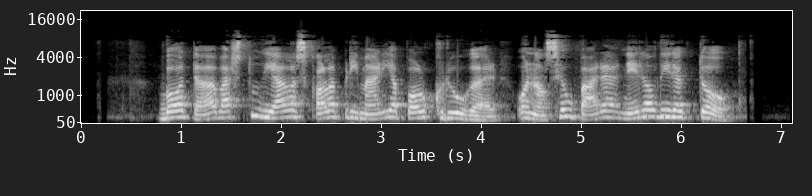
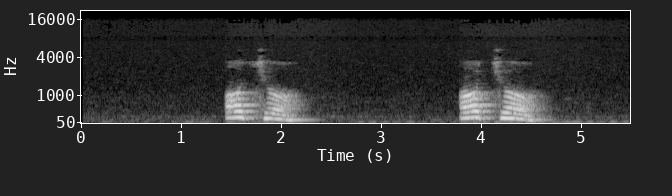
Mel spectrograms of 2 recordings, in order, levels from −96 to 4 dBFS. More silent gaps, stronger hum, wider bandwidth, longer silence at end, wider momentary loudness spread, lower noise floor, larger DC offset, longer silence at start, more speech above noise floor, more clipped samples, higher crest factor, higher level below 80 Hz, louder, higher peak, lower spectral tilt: neither; neither; first, 9.6 kHz vs 5.6 kHz; second, 0.6 s vs 0.85 s; second, 4 LU vs 11 LU; second, -56 dBFS vs -60 dBFS; neither; second, 0.8 s vs 1.45 s; about the same, 42 dB vs 44 dB; neither; about the same, 14 dB vs 18 dB; second, -62 dBFS vs -56 dBFS; first, -14 LUFS vs -18 LUFS; about the same, 0 dBFS vs -2 dBFS; second, -3 dB/octave vs -9.5 dB/octave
